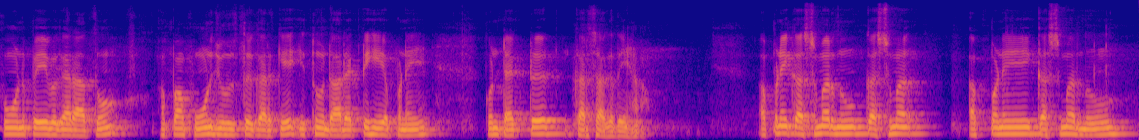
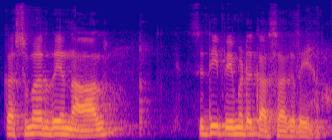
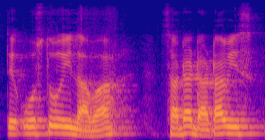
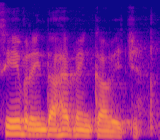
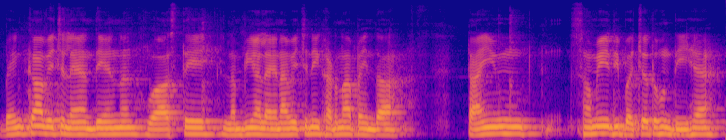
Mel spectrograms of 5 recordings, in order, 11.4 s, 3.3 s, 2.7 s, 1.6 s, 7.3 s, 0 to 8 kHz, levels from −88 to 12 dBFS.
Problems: none marked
